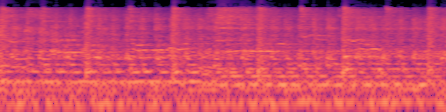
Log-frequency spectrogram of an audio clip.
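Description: A heavy metal band playing at full volume: distorted electric guitars, bass guitar and a drum kit in a dense, steady wall of sound.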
